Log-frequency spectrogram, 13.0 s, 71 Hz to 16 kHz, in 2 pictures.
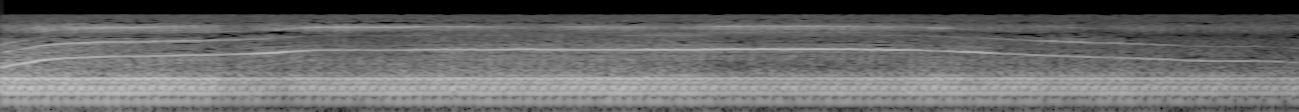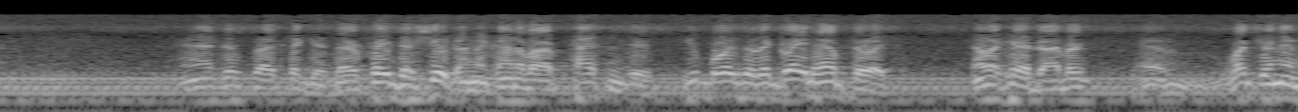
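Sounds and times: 
vehicle siren wailing during chase: 0.0s - 6.8s
speech: 7.6s - 12.9s.

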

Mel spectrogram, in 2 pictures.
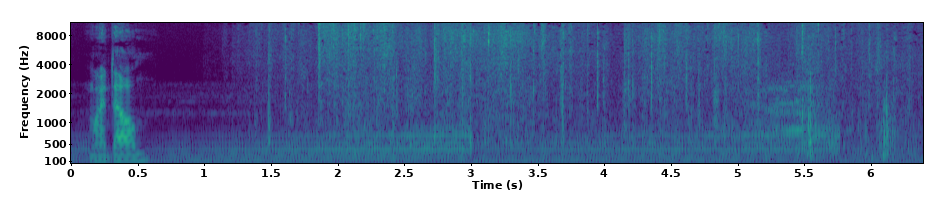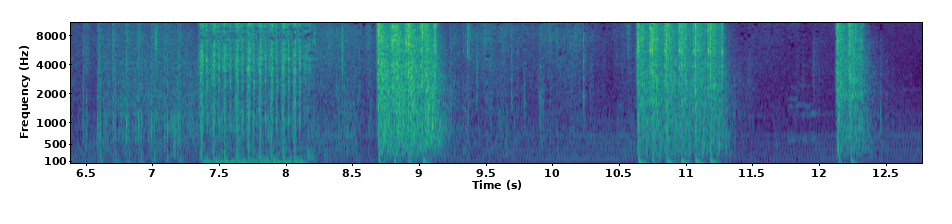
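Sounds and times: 
speech: 0.2s - 0.7s
automatic gunfire: 6.6s - 9.4s, 10.6s - 11.5s, 12.1s - 12.6s.

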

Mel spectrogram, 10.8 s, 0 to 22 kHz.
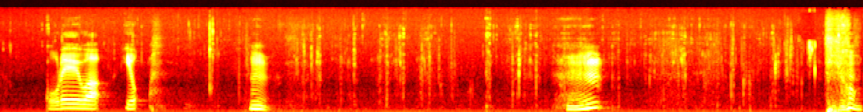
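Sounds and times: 
person chewing a fish dish seasoned with salt and pepper: 0.0s - 0.6s, 1.2s - 10.4s
speech: 0.6s - 2.1s, 3.1s - 3.4s, 7.1s - 7.6s
quiet crunches: 2.3s - 10.7s.

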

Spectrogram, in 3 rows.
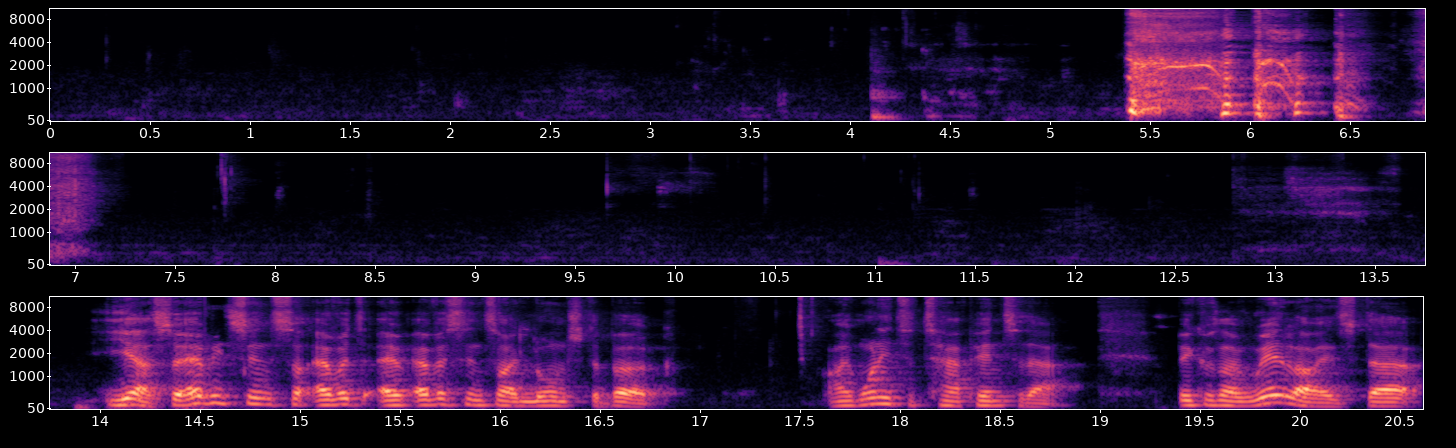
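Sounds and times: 
person coughing: 5.4s - 6.8s
speech: 14.1s - 17.0s, 17.6s - 20.6s.

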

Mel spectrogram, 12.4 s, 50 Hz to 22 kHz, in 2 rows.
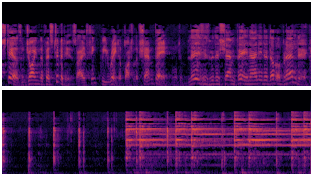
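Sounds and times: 
speech: 0.1s - 6.4s
sharp ticking knocks: 6.2s - 12.3s
ship's bell striking eight bells: 8.7s - 12.3s.

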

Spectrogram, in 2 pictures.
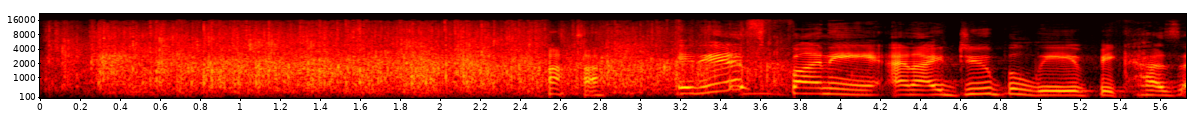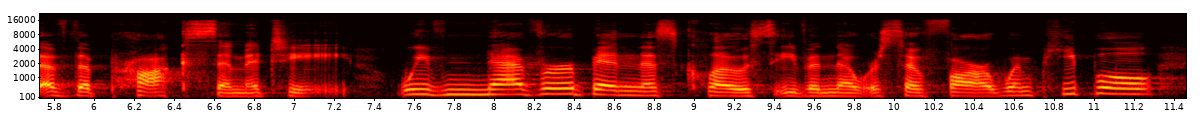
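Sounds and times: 
audience clapping: 0.0s - 4.1s
speech: 2.6s - 11.4s.

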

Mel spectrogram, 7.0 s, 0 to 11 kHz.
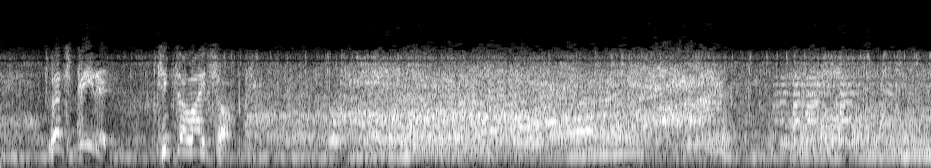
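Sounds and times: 
speech: 0.4s - 3.0s
car engine roaring pulling off the highway: 1.8s - 6.9s
car tires skidding: 1.8s - 6.9s.

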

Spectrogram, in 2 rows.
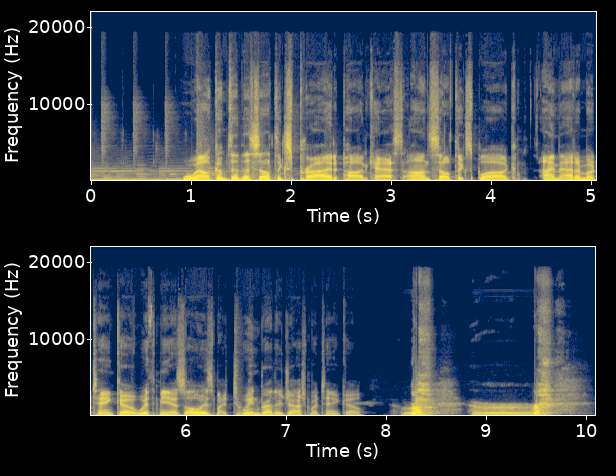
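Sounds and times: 
speech: 0.9s - 9.9s
dog growling and barking: 8.2s - 9.8s.

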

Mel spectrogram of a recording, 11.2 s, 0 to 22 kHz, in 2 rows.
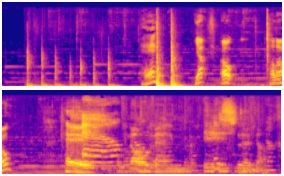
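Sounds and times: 
small boy and his teenage brothers knocking on a door: 0.5s - 2.4s, 3.1s - 3.8s
speech: 2.8s - 3.3s, 3.9s - 4.8s, 5.4s - 5.9s, 6.9s - 9.1s, 9.7s - 11.1s.

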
